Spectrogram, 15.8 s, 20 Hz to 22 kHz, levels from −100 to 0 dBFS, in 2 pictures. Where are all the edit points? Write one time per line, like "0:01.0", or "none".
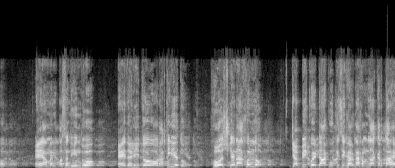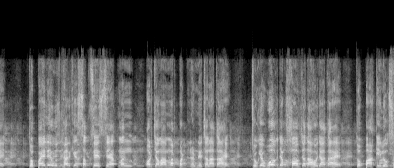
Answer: none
